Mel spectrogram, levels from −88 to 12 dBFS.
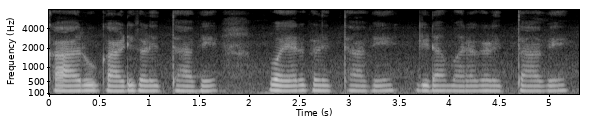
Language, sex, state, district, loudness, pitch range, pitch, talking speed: Kannada, female, Karnataka, Koppal, -20 LUFS, 175-185 Hz, 180 Hz, 70 wpm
